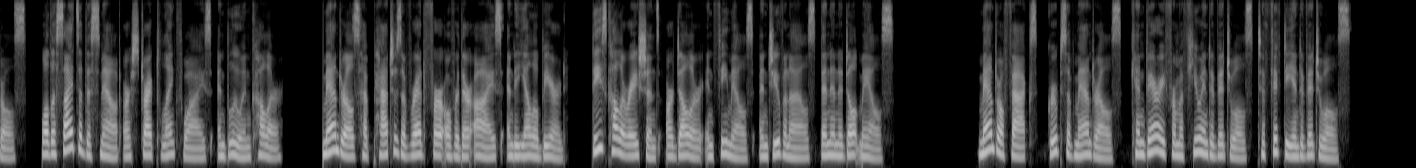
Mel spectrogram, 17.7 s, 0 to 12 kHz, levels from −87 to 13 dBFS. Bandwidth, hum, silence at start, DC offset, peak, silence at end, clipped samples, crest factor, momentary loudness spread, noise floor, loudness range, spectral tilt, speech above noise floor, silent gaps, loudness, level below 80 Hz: 12 kHz; none; 0 s; under 0.1%; -4 dBFS; 0.85 s; under 0.1%; 18 dB; 7 LU; under -90 dBFS; 2 LU; -4.5 dB/octave; over 69 dB; 0.33-0.52 s, 3.53-4.03 s, 7.10-7.39 s, 11.30-12.15 s; -22 LUFS; -70 dBFS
